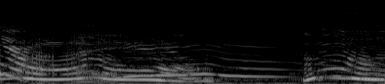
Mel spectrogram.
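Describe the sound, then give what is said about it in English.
Squeegee-like vocal sounds in a choral warm-up: a voice slides up and down in long, squeaky, whining pitch glides, almost like a cat's meow, with one sustained swoop, a short pause, then another rising slide. “And making some squeegee sounds.”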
